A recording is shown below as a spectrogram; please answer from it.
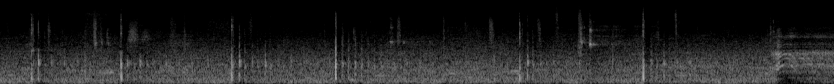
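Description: Tennis rally on a hard court: a series of sharp racket strikes and ball bounces about once a second, over a steady background hum.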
